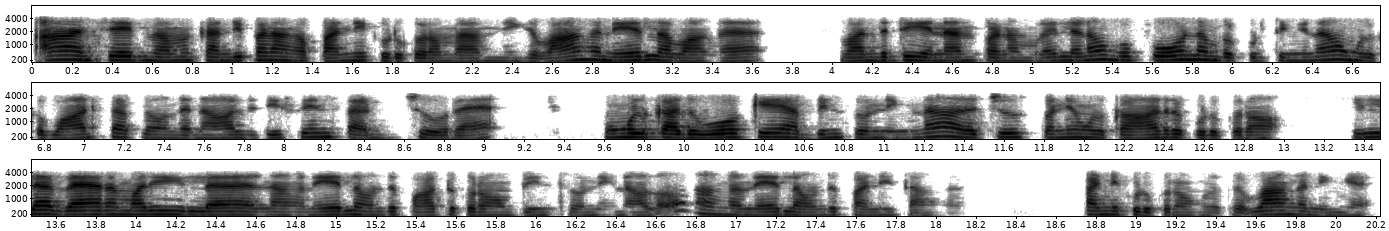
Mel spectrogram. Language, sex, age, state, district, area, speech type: Tamil, female, 30-45, Tamil Nadu, Tiruchirappalli, rural, conversation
